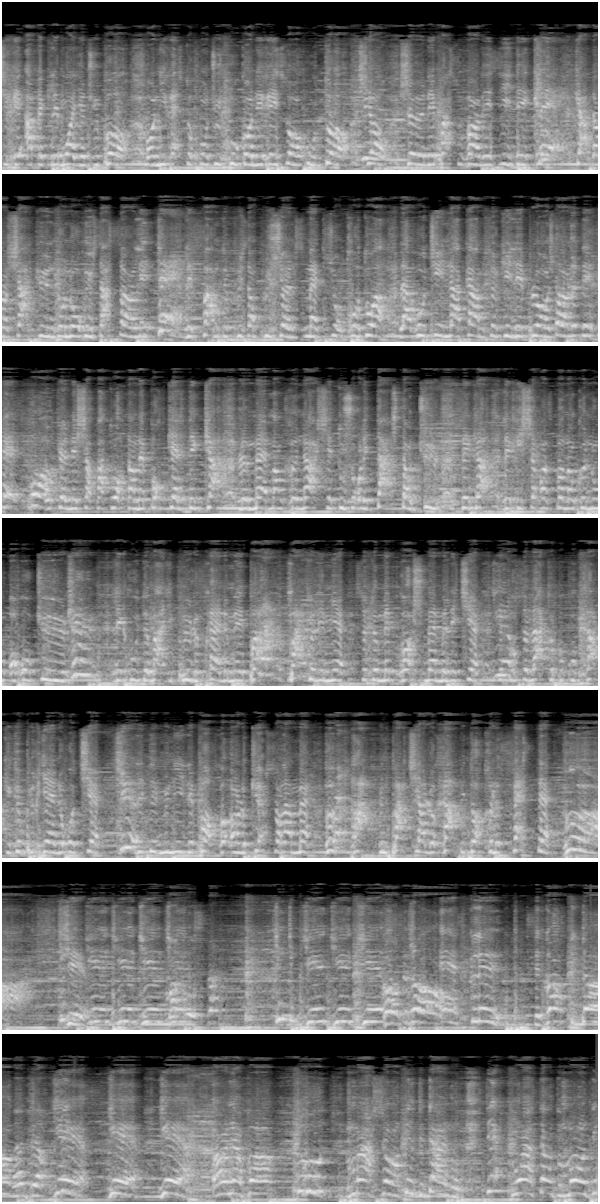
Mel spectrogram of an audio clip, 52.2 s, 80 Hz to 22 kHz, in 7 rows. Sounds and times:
Music: 0.0s - 52.1s.

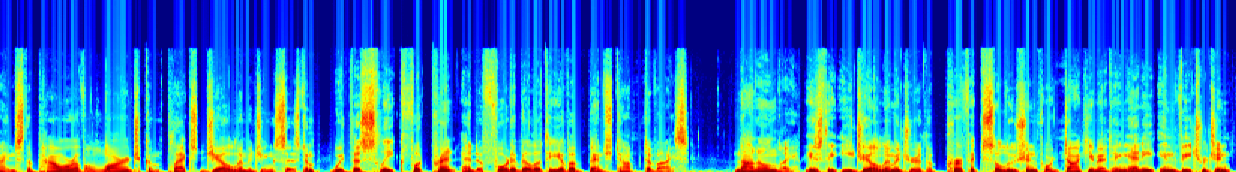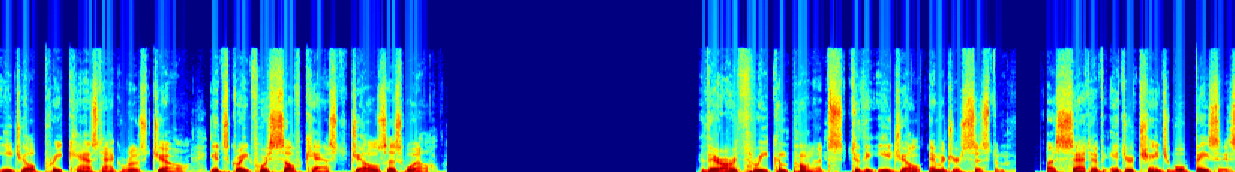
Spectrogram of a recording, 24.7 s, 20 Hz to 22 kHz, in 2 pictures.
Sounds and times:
Speech: 0.0s - 16.8s, 19.4s - 24.7s.

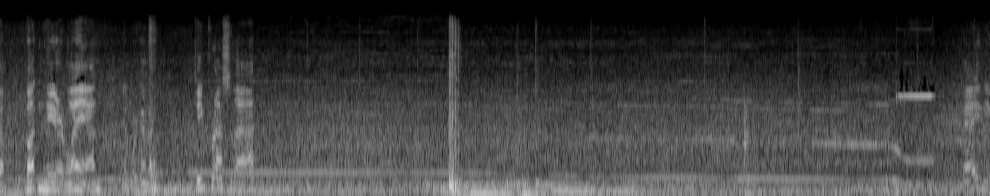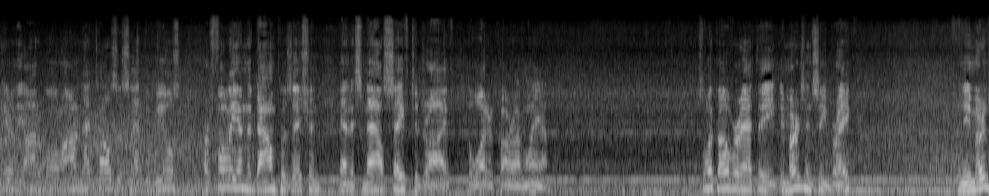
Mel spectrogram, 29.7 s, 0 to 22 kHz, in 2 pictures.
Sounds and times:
Outside, urban or manmade: 0.0s - 29.6s
Vehicle: 0.0s - 29.6s.

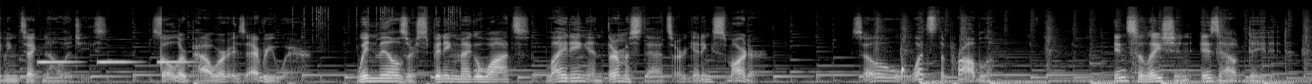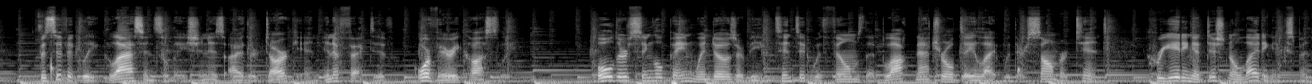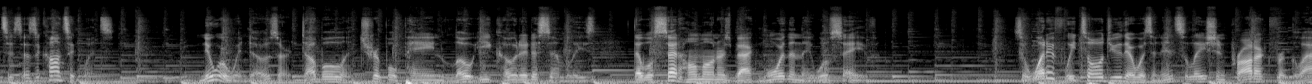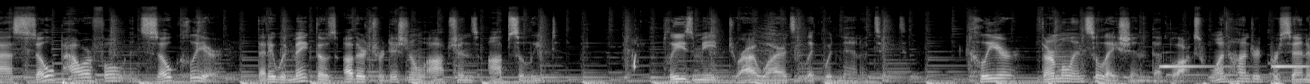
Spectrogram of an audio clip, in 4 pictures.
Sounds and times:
Speech: 0.0s - 7.6s, 8.5s - 10.0s, 11.1s - 12.9s, 13.5s - 18.3s, 19.1s - 27.4s, 28.2s - 35.0s, 36.4s - 45.0s, 46.0s - 52.4s
Music: 0.0s - 52.4s.

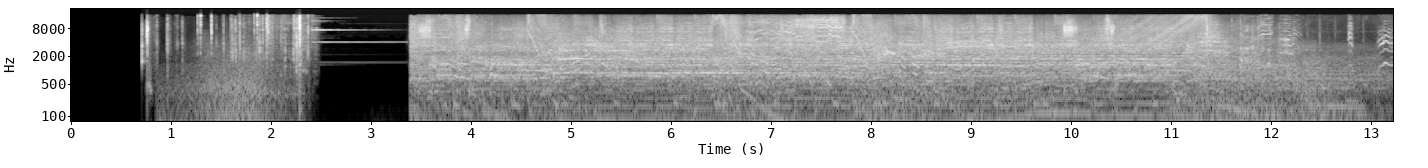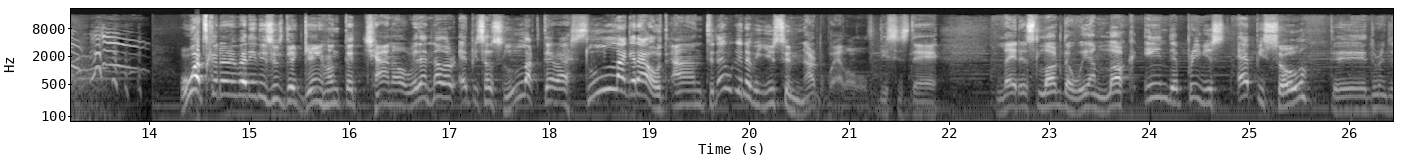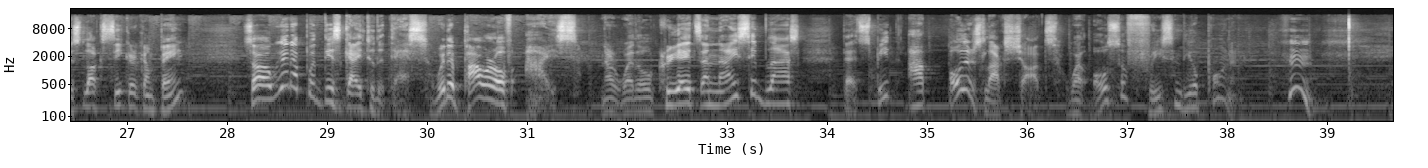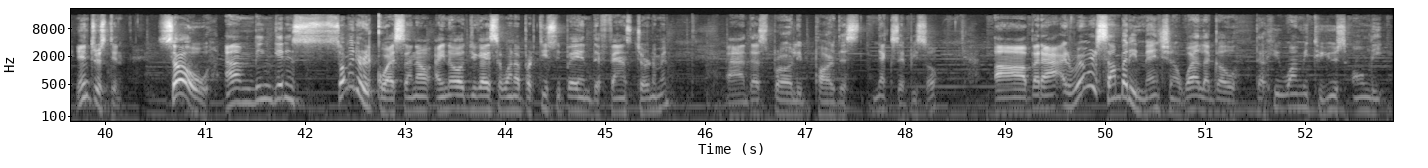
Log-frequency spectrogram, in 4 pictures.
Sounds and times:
Music: 3.4s - 52.8s.

